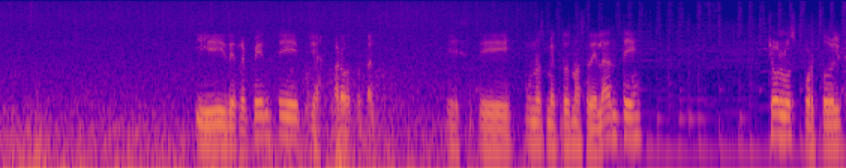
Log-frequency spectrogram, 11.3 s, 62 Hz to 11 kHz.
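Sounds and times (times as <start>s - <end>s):
deep continuous rumble of thunder: 0.0s - 7.4s
steady heavy rain pouring down: 0.0s - 7.4s
speech: 2.6s - 5.2s, 6.0s - 8.7s, 10.3s - 11.2s.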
